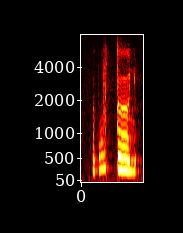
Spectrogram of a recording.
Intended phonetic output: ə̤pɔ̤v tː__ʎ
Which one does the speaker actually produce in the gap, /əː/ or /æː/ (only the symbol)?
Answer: əː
